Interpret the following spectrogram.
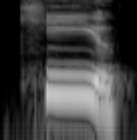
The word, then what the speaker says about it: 키읔: Because there is another consonant that sounds like a strong and clear K, and that's kiuk. K is stronger and aspirated, meaning you release more air.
